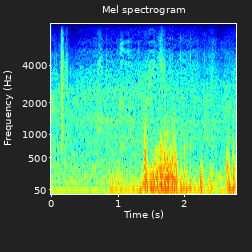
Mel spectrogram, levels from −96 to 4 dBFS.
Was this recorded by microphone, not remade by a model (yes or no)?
yes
